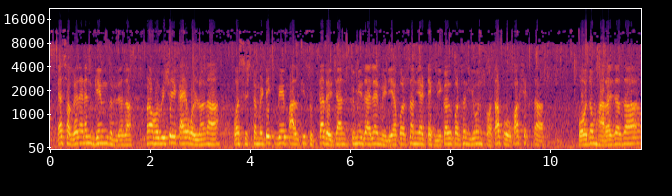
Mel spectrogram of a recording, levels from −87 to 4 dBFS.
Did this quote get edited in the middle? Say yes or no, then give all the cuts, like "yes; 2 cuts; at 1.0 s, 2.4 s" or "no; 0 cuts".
no; 0 cuts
